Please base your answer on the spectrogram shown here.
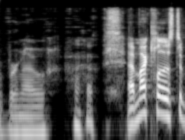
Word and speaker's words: Brno: One guy from US always said Bruno for Brno.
